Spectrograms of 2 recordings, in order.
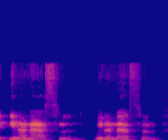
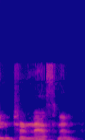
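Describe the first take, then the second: First: "international" with the T dropped after the N; American "international", no T sound; American pronunciation. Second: "international" with the T fully sounded; British "international", keeping the T; British pronunciation. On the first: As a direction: say "international" American-style, like "innernational". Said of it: "But when it comes to American". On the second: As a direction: say "international" British-style, clear T after the N. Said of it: "in British it is okay". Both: Shown as a demonstration.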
